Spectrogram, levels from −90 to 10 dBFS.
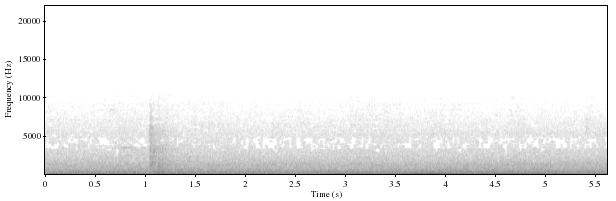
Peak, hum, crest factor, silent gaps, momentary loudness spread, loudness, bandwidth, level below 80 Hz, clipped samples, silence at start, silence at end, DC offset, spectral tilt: -32 dBFS; none; 12 dB; none; 4 LU; -46 LUFS; 10.5 kHz; -46 dBFS; under 0.1%; 0 s; 0 s; under 0.1%; -6.5 dB/octave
